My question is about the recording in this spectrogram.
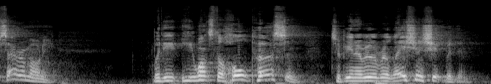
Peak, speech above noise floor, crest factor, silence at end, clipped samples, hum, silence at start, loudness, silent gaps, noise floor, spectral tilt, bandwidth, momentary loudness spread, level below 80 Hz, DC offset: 0 dBFS; 39 dB; 16 dB; 0.2 s; under 0.1%; none; 0 s; -16 LUFS; none; -54 dBFS; -5 dB/octave; 16.5 kHz; 13 LU; -38 dBFS; under 0.1%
